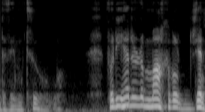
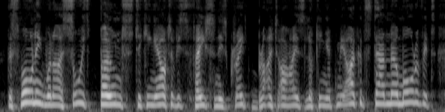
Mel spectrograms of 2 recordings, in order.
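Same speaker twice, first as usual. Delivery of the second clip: put-on high, anxious old landlady voice; a worried housekeeper pouring out her fears; distraught landlady; 8 semitones higher, 4 dB louder than usual. A narrator's reading. Landlady telling Watson of the dying Holmes, voice pitched high and anxious.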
